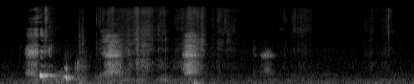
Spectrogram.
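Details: Sneezing fit, tagged as allergy sneezes: several sharp, explosive sneeze bursts in quick succession in a small room, then quiet.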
